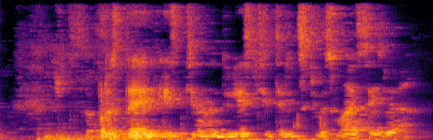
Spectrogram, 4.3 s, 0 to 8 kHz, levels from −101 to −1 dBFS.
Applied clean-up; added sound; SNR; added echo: classical method WPE with log-MMSE.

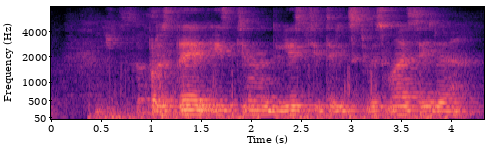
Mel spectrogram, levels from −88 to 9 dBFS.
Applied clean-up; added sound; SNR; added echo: none; Wind; 10 dB; reverberation time 0.9 s.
